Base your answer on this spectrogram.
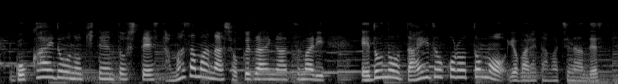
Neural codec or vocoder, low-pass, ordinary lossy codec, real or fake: none; 7.2 kHz; none; real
